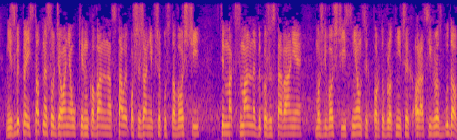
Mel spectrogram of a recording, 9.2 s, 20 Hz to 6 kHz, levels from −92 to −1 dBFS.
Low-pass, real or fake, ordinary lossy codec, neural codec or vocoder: 5.4 kHz; real; none; none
